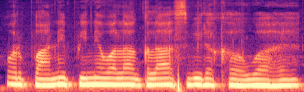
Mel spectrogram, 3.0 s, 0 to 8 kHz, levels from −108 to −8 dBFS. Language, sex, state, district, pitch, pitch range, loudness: Hindi, male, Bihar, West Champaran, 160 Hz, 150-160 Hz, -10 LUFS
